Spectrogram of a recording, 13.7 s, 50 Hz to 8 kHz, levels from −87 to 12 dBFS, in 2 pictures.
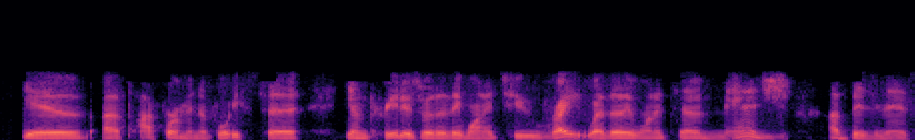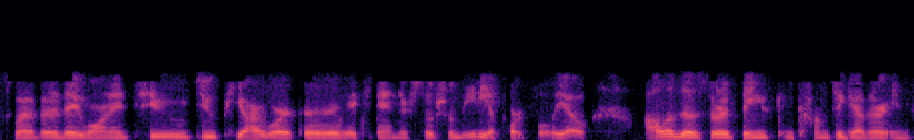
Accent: American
